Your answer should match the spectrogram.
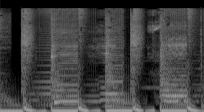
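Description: Loud electronic bass music playing back from the producer's own track: heavy low bass with repeated hits that drop sharply in pitch, about three a second, under pitched synth parts.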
